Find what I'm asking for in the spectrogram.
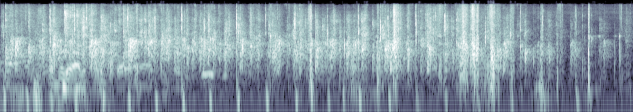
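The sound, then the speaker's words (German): An audience at a slide presentation applauds with dense, sustained clapping that stays loud throughout and thins slightly at the very end. “Ich würde mal einen Applaus.”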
